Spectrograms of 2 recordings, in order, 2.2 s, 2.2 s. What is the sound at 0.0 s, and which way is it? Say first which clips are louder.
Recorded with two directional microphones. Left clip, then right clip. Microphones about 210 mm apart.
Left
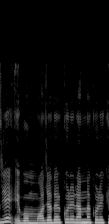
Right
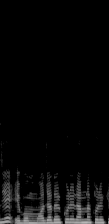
Speech: left 4 dB; 50° left (ahead or behind).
